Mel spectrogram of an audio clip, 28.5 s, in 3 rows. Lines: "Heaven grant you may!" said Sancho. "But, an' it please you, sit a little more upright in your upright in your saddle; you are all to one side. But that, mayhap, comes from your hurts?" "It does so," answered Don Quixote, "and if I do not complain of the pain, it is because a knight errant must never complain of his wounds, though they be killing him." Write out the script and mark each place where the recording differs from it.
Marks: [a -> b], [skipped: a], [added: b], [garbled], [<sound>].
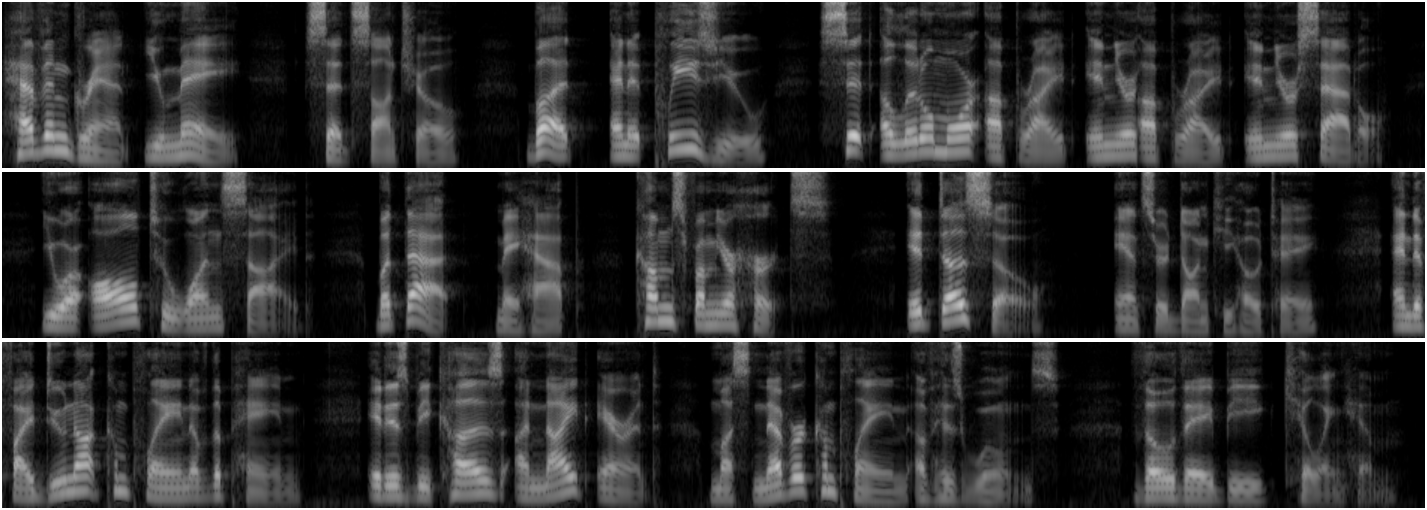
"Heaven grant you may!" said Sancho. "But, an' it please you, sit a little more upright in your upright in your saddle; you are all to one side. But that, mayhap, comes from your hurts?" "It does so," answered Don Quixote, "and if I do not complain of the pain, it is because a knight errant must never complain of his wounds, though they be killing him."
